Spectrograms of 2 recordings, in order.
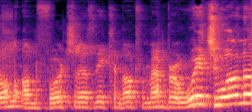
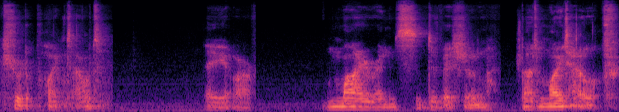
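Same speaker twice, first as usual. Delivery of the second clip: hushed, very quiet whisper; 13 semitones lower, 23 dB quieter than usual. Speaking in character to companions while walking: whispering. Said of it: "I'm gonna whisper".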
